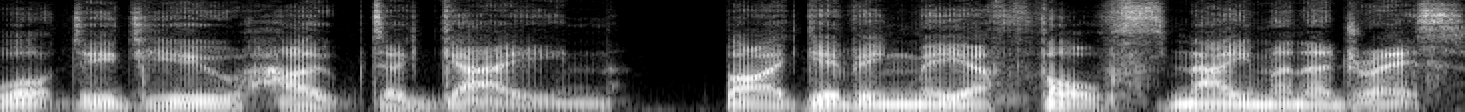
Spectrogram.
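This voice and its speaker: In a put-on character voice, a man growls at a very slow pace with a very deep, low pitch and very even loudness. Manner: slow, threatening.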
